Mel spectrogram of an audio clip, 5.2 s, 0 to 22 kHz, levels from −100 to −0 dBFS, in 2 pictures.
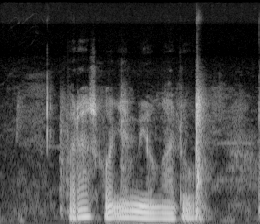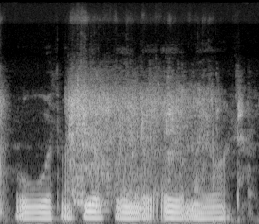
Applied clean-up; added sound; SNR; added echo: none; none; none; none.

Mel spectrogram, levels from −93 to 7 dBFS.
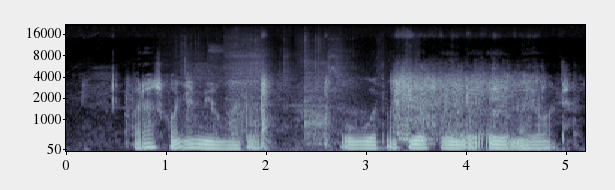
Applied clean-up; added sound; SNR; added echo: none; Squeak; 18 dB; none.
